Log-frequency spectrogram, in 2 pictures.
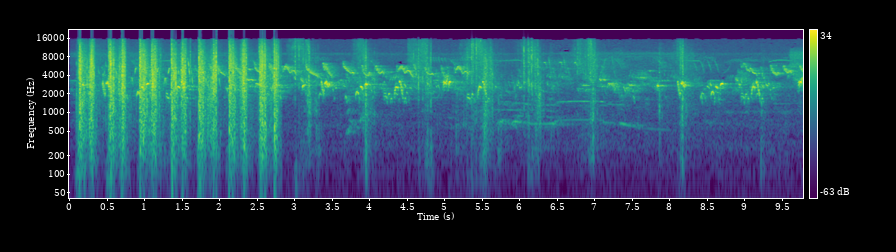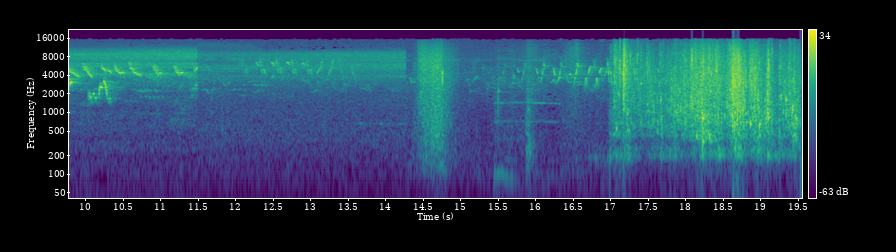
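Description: A fast run of loud, sharp snaps for the first few seconds, then birds chirping and calling over a quieter background. Near the end, water splashes and churns as a bundle of plant stalks is pushed down into a wooden tub of water.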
